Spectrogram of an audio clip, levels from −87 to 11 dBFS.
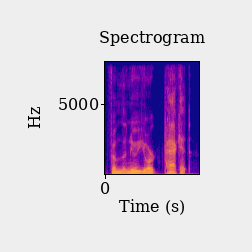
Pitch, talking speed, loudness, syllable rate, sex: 120 Hz, 210 wpm, -14 LUFS, 4.9 syllables/s, male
